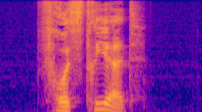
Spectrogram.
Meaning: 1. past participle of frustrieren 2. inflection of frustrieren: second-person plural present 3. inflection of frustrieren: third-person singular present 4. inflection of frustrieren: plural imperative
- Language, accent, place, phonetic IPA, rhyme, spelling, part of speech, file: German, Germany, Berlin, [fʁʊsˈtʁiːɐ̯t], -iːɐ̯t, frustriert, adjective, De-frustriert.ogg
